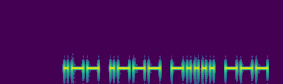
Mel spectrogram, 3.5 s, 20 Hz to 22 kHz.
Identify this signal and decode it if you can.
Morse code, heard as a keyed tone, about 25 wpm, 700 Hz. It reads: WJ6O
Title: USA Call Signs - 4 Characters - Repeated 2x - 25wpm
